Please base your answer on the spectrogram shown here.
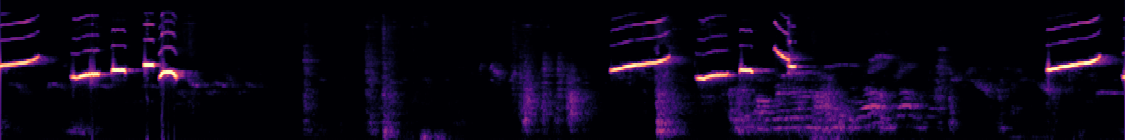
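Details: Oriental magpie-robin singing in a competition to provoke rivals: loud rising whistled phrases and short sliding notes come in bursts, broken by several seconds of near silence and faint soft chips.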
